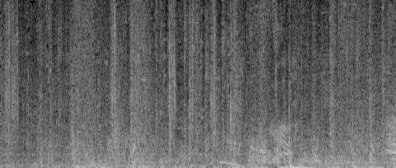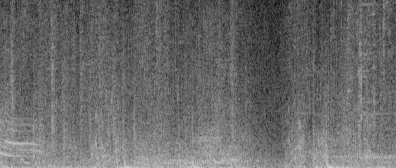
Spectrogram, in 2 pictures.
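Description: Game combat sounds of blows, slashes and explosions clash rapidly.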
